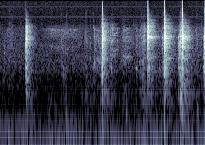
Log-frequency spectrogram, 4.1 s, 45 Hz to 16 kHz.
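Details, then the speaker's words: Newly installed differential locker in the 4x4 "Moose", with the wheel turned by hand: sharp, irregular metallic clicks as the locker slips and ratchets. It slips in reverse but not forward, yet locks both ways; cause unknown. "I can hear it slip occasionally. There, I can get it to slip in reverse, but not in forward."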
